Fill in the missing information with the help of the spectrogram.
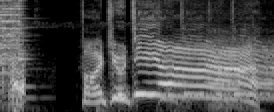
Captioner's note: sword ringing; echoing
